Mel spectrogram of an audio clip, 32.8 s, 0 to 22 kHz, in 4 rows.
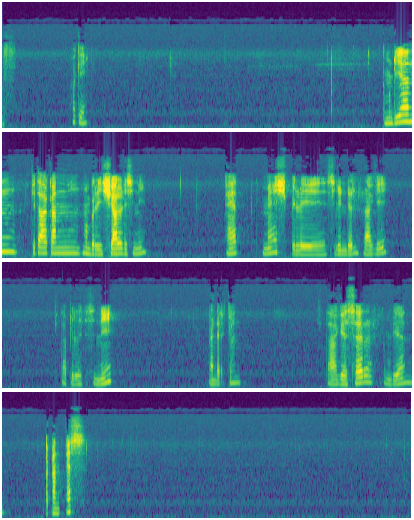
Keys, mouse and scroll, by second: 0.5-1.1 scroll up 8, 1.2 scroll down 8, 1.7 middle click, 2.7 a, 3.0 middle click, 4.4 middle click, 9.4 KP_1, 12.5 click, 18.2 click, 19.5 click, 22.9 click, 23.8 click, 26.2 s, 27.2 click, 27.9 click, 28.5 click, 32.2 click.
